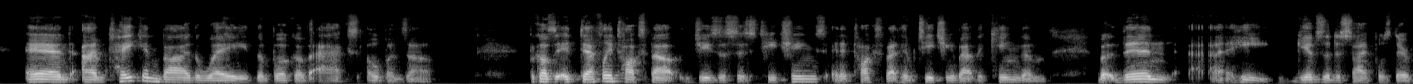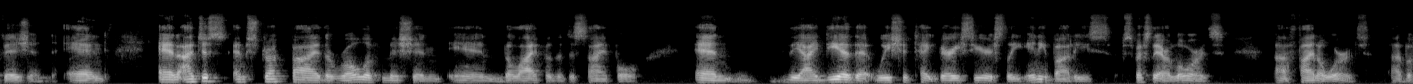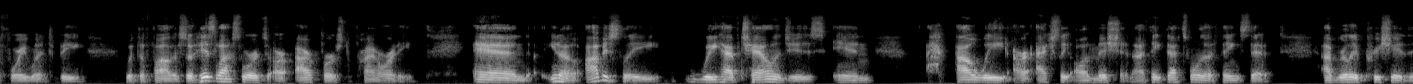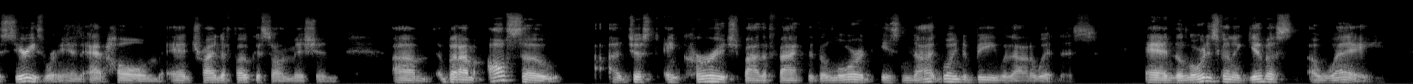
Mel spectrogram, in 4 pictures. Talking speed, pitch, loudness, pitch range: 165 wpm, 105 Hz, -22 LUFS, 95-115 Hz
